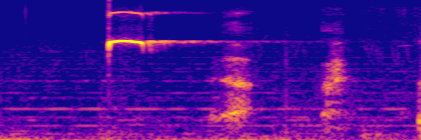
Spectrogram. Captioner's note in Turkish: Düdük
